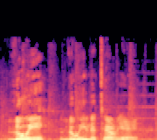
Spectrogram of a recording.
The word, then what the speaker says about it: Louis Leterrier: Louis, how do you say his name? Louis Leterrier? – Louis Leterrier.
